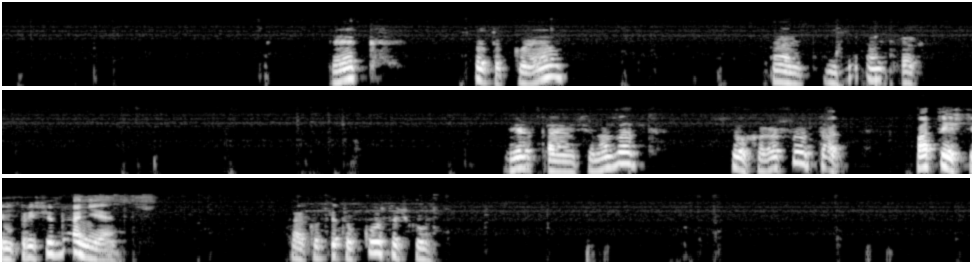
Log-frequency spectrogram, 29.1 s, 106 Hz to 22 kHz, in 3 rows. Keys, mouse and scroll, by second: 0.1 click, 1.1-2.5 middle drag, 3.3 click, 4.5 middle click, 8.3 alt+g, 8.7 alt+r, 10.8-12.2 drag, 12.6 alt+g, 13.1 alt+r, 14.9 click, 20.0 shift+middle click, 21.3-22.8 drag, 25.4 g, 26.2 click, 26.4-27.7 middle drag, 27.9 g, 28.9 click.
